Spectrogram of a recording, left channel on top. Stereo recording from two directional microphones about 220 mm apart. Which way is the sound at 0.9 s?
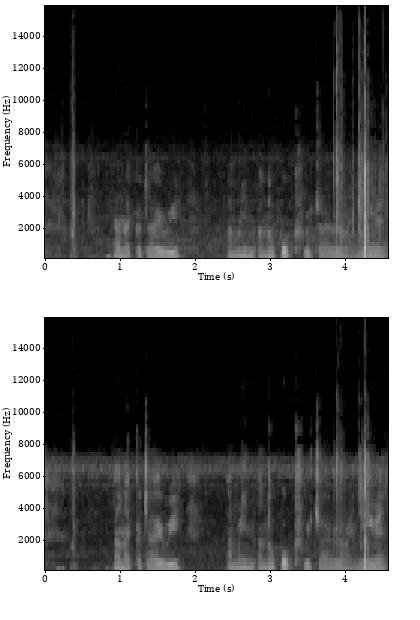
10° right (ahead or behind).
